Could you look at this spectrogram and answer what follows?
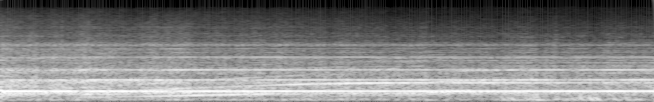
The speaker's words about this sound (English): His arrival came after air raid sirens blared throughout the Ukrainian capital.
